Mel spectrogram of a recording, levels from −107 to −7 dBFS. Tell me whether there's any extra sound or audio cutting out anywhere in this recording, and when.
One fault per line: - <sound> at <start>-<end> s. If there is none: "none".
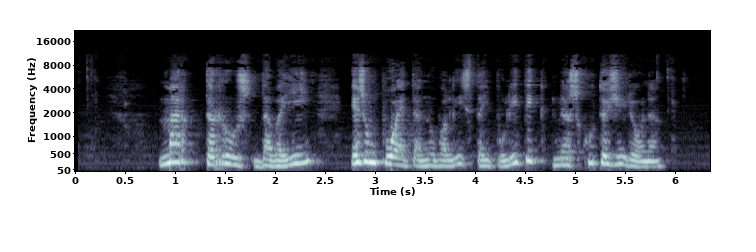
none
